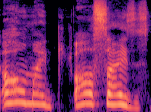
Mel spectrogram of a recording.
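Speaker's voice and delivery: high, giddy fake excitement; mock excited. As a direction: gush like you won big. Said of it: "don't get excited like".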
